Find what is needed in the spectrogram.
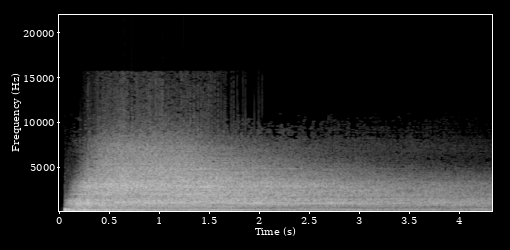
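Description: Horror-film stinger: a sudden loud gong-like hit that rings on and slowly fades, over a deep low rumble.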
